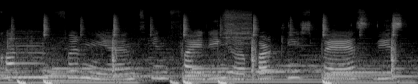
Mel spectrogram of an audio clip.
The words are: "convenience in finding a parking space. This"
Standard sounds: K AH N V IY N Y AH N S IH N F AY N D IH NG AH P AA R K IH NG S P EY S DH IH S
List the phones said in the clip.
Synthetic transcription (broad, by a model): K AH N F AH N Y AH N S IH N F AY D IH NG AH P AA R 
